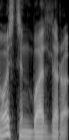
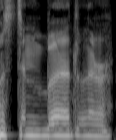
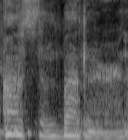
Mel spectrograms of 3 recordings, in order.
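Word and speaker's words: Austin Butler: Только на самом деле, правильно произносить не Остин Батлер, а Остин Батлер. – Остин Батлер.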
